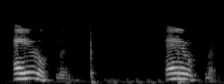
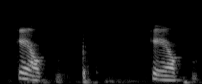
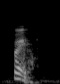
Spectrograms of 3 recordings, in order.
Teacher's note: a glide from a front half open unrounded vowel to a central unrounded vowel between half close and half open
